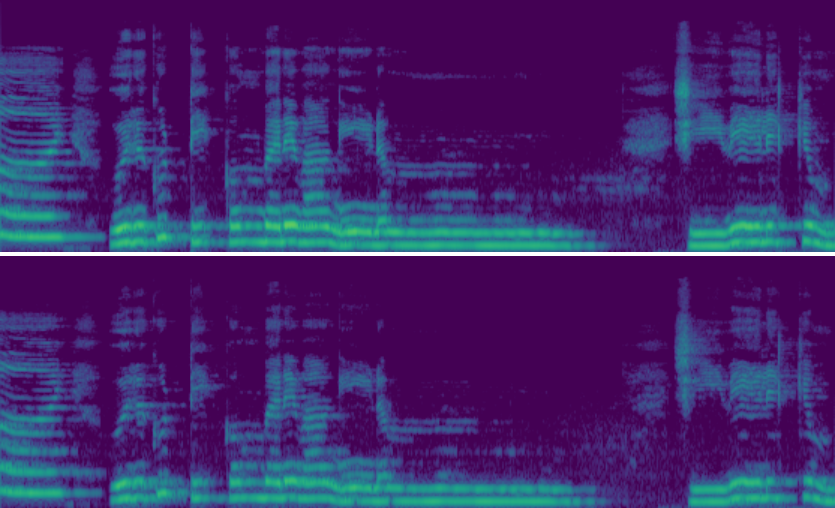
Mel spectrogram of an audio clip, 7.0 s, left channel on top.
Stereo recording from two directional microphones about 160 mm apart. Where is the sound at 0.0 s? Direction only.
20° left (ahead or behind).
